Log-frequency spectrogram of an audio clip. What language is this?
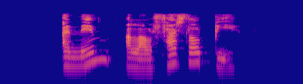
Catalan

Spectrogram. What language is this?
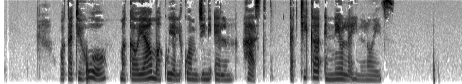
Swahili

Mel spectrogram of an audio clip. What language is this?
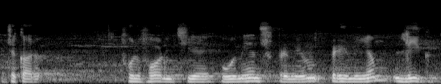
Maithili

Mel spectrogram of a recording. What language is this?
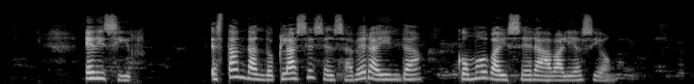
Galician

